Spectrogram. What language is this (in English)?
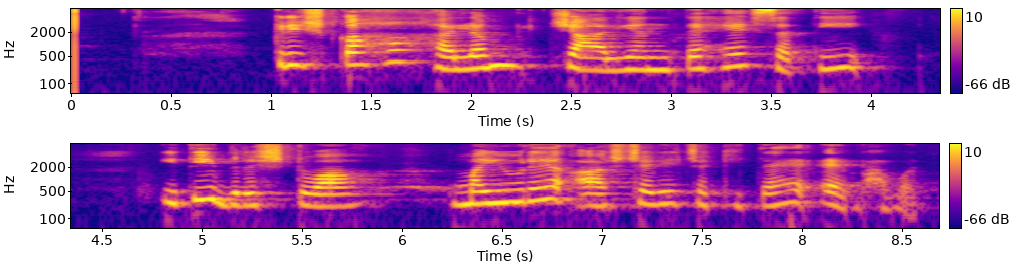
Sanskrit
